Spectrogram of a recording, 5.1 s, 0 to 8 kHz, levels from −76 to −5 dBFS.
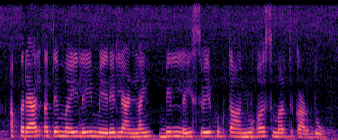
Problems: background conversations at intervals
